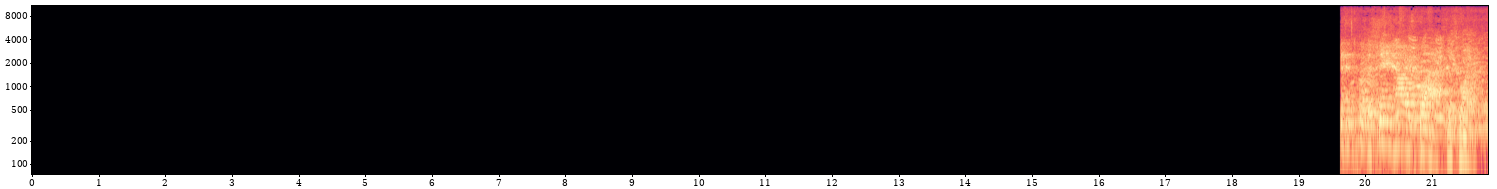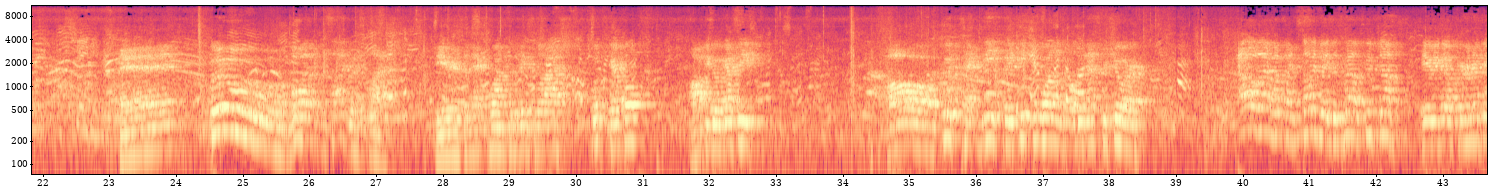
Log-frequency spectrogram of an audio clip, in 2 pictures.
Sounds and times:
Speech: 19.6 - 39.2, 39.8 - 43.6
Water: 19.6 - 43.6.

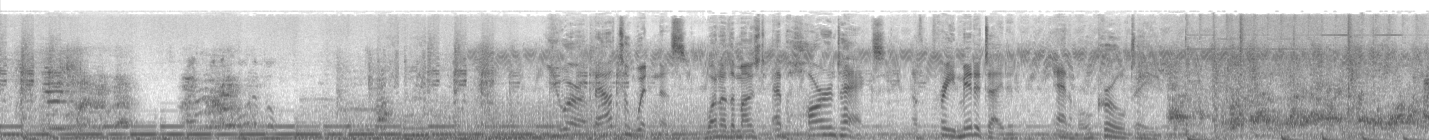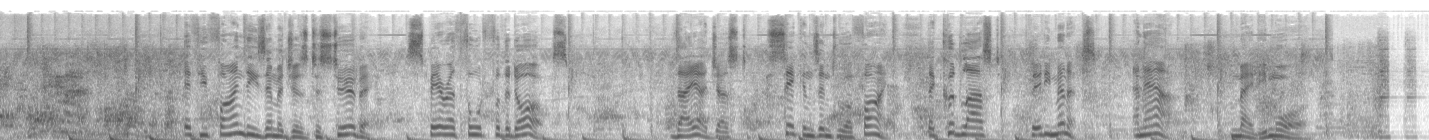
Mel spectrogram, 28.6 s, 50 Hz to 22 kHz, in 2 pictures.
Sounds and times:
Music: 0.0 - 28.5
Speech: 5.5 - 11.7, 16.1 - 20.0, 21.0 - 27.4.

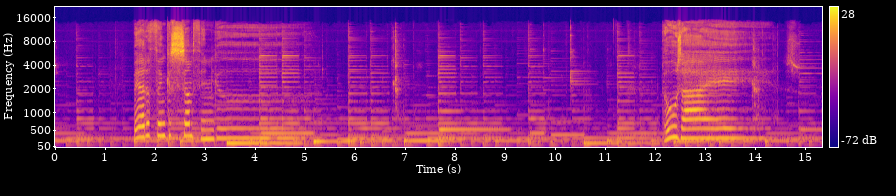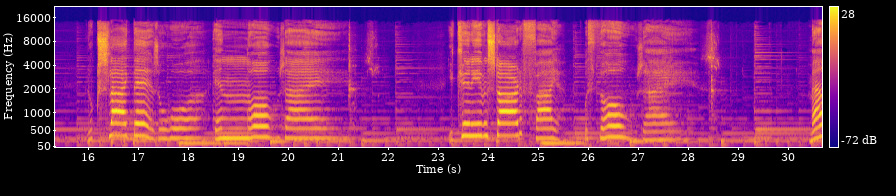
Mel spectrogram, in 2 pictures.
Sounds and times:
Music: 0.0 - 30.6.

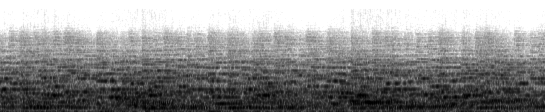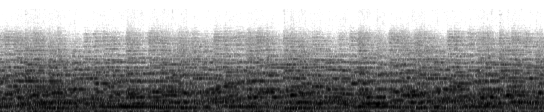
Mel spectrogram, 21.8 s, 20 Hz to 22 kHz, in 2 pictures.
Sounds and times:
Change ringing (campanology): 0.0 - 21.7.

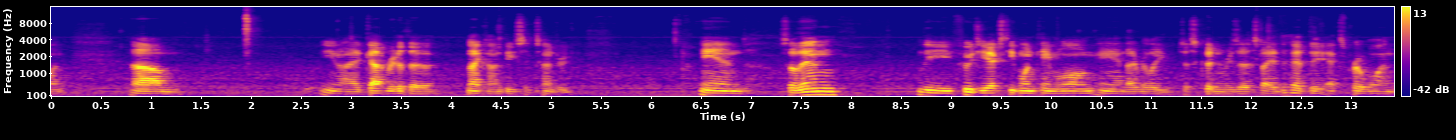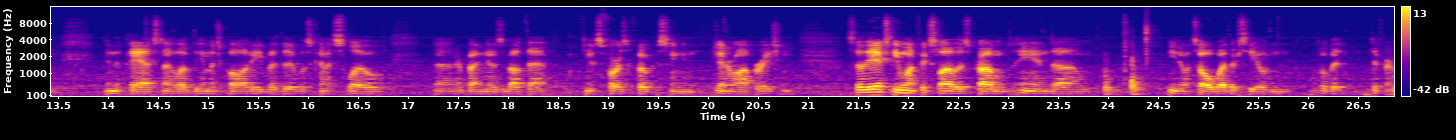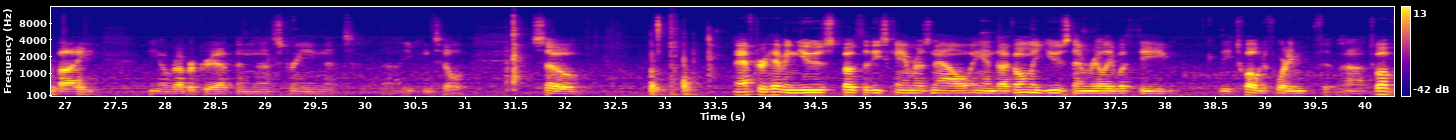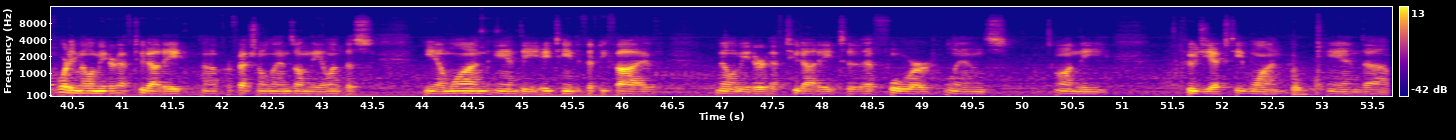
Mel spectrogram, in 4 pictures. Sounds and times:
Speech: 0.0 - 0.2, 0.8 - 1.4, 2.7 - 5.3, 6.3 - 8.0, 8.7 - 24.0, 24.6 - 31.1, 31.7 - 32.3, 33.7 - 51.0, 51.6 - 53.7
Inside, small room: 0.0 - 53.7.

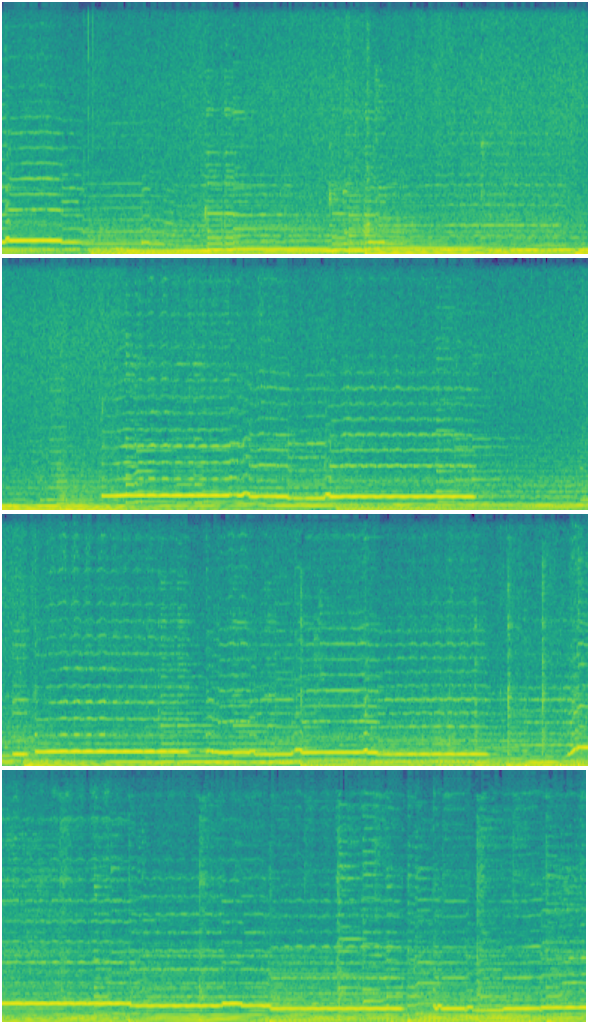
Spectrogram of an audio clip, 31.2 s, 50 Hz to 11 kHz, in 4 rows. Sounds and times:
Flute: 0.0 - 31.2.

